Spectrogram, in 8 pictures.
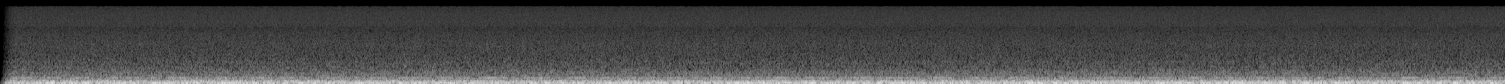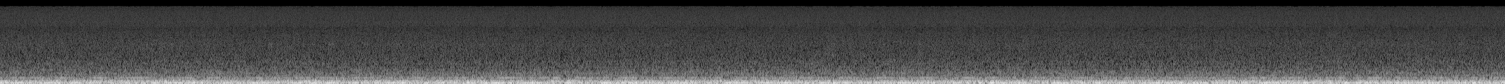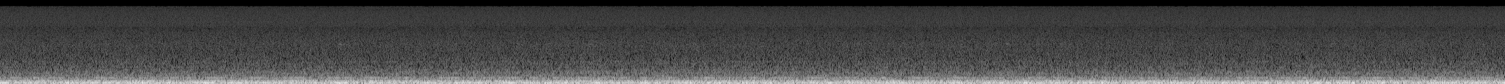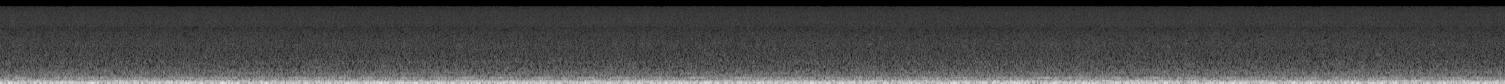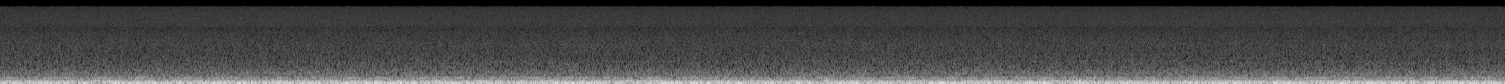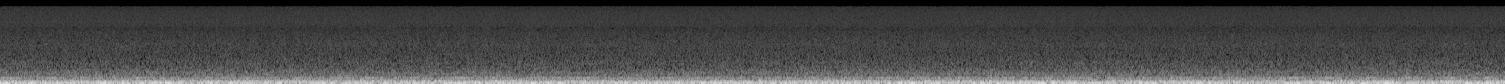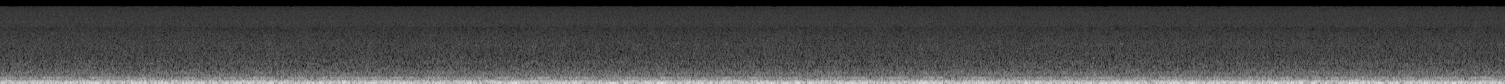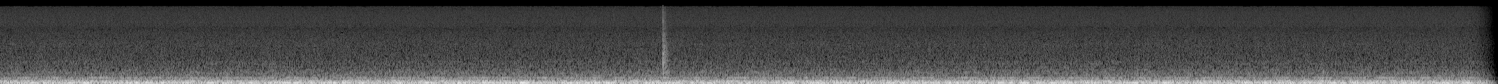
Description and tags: Roomtone Studio 1.09 Rear
Rear recording of surround room tone recording.
roomtone, sound, sounddesign, surround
